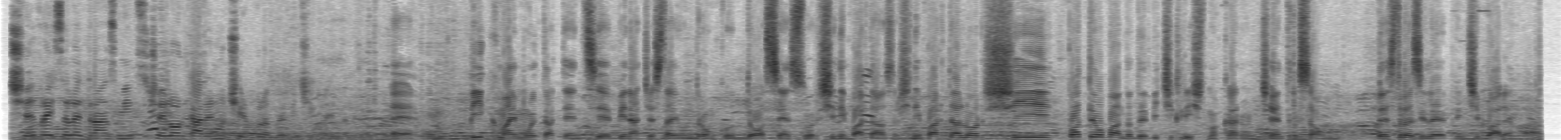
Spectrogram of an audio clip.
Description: Unul dintre participanţi spune că ar fi cazul ca şi la Tîrgu-Mureş să existe piste pentru biciclete, mai ales în zonele centrale:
